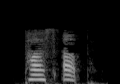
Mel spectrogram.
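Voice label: "pass up", English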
